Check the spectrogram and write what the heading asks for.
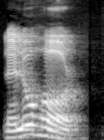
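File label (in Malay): "leluhur", Malay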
